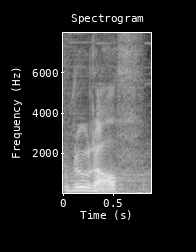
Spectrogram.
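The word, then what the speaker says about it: Rudolf: ] that is anyways this guy's name is pronounced Rudolph you must take grandfather for giving him he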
